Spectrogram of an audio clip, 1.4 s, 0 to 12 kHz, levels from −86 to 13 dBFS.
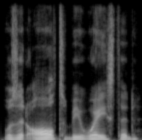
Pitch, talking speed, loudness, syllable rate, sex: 110 Hz, 255 wpm, -17 LUFS, 5.0 syllables/s, male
